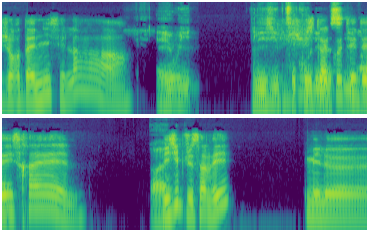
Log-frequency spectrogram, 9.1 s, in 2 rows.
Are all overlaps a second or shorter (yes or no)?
no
